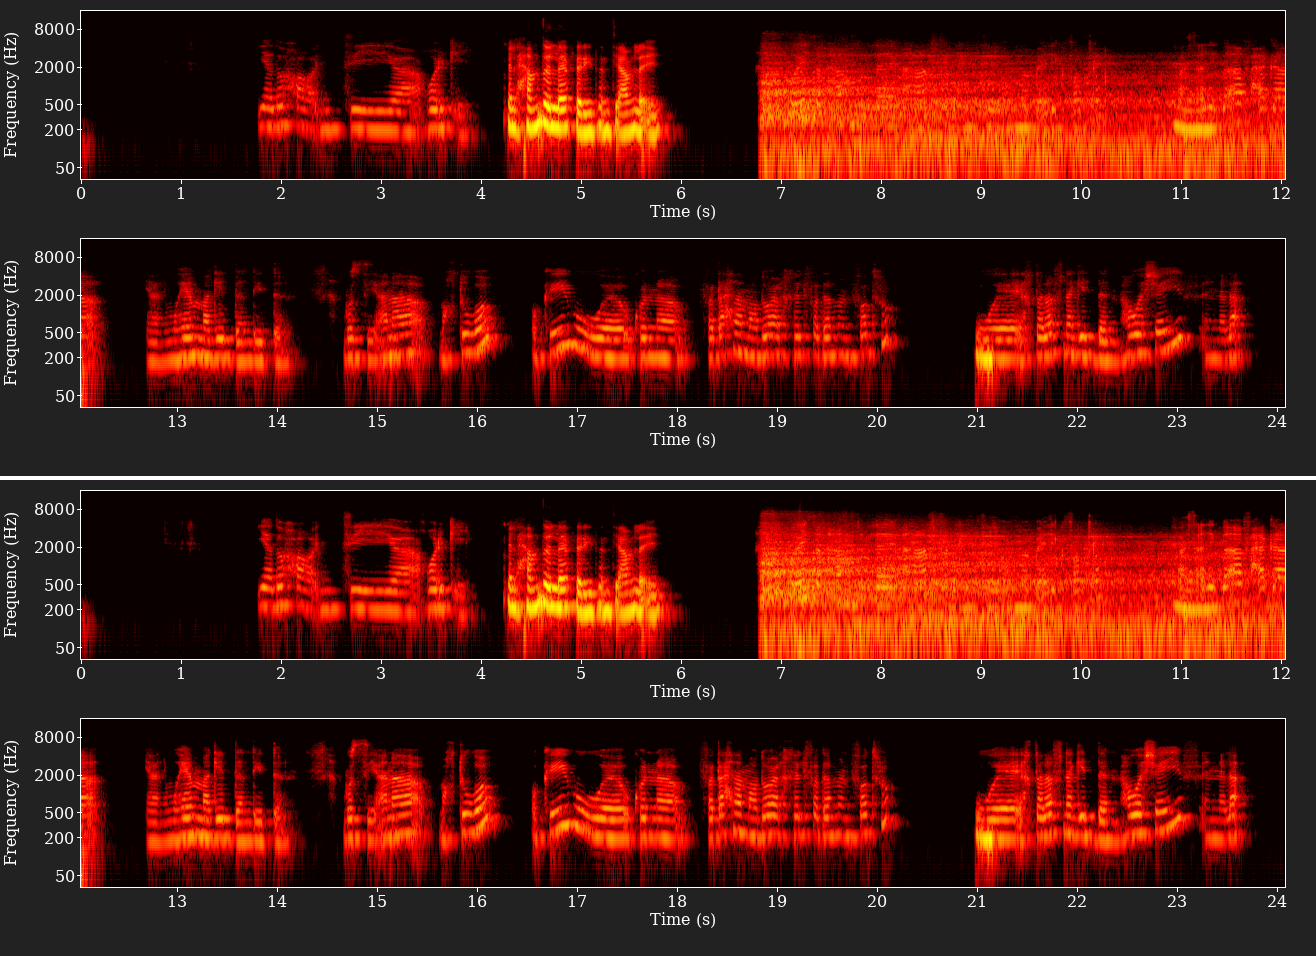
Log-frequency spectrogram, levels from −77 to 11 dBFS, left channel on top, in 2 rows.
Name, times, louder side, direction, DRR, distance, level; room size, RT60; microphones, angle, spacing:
voice 1, 1.8-3.9 4.2-4.3 6.7-10.2 10.5-12.2 12.7-16.2 16.7-20.1 21.0-23.7, right 2 dB, 65° right, 1.6 m, -32 dB
voice 2, 4.3-5.8 10.9-11.4 21.0-21.2, left 1 dB, 20° left, 0.6 m, -19 dB
sound 1, 6.8-12.1, right 2 dB, 50° right, 1.1 m, -29 dB
11.5 x 3.9 x 6.4 m
head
